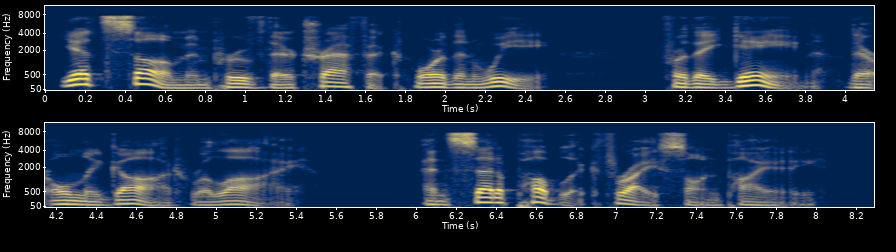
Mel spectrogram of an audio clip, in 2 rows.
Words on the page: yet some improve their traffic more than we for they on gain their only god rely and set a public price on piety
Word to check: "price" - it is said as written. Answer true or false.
false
